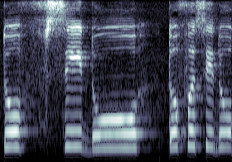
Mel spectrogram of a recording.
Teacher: تفسدو قلقلہ نہیں کرنا، تفسدو، واو مدہ ہے کھینچ کے پڑھیں گے۔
